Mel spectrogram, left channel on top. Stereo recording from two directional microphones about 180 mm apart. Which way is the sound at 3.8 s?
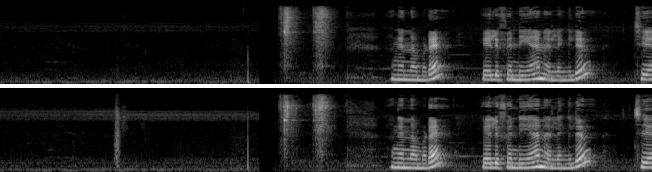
35° right (ahead or behind).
